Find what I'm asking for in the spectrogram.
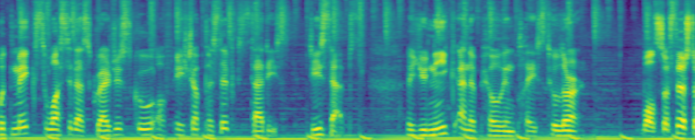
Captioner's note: gsaps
